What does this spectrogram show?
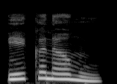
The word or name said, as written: ಏಕನಾಮು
